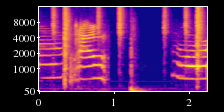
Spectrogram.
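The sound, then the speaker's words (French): A small cat meows a few times, with drawn-out, high-pitched, tonal mews and a short pause between them. “Mon petit chat se met à miauler.”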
